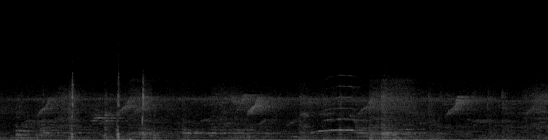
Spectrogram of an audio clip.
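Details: Baby monkey Anissa, held and not released by monkey Aron, gives scared calls to its mother: thin, high, rising squeals repeated every one to two seconds, with a brief lower whistled note, over a steady low rumbling background.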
